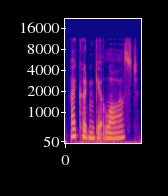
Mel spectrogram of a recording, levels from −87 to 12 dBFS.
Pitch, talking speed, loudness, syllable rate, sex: 190 Hz, 210 wpm, -18 LUFS, 4.1 syllables/s, female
